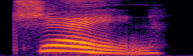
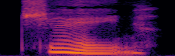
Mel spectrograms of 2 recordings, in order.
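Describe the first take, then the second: First: Louder, pleading ache on the name; the second Jane swells with bitter pleading; bitter sadness, rising. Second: Low, soft and sorrowful; a quiet, bitterly sad first call of her name; bitter sadness. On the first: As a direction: call her name again, anguished and stronger. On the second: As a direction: let the name sink in quiet grief. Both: Acted. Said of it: "in such an accent of bitter sadness".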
